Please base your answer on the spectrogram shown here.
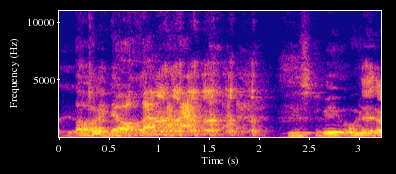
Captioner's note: both men laugh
